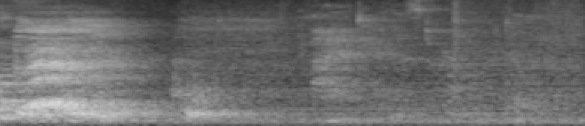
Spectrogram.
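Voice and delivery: slow, breathy whisper of exasperation; weary whispered thought. Retold or imitated. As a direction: mutter it to yourself, worn out. Voicing weary inner thought.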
